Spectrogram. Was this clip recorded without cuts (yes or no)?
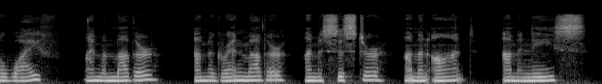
yes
